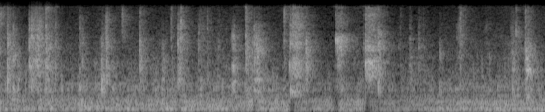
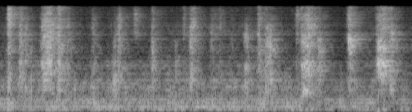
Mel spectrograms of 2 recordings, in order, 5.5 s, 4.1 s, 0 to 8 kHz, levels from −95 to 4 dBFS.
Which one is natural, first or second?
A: first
